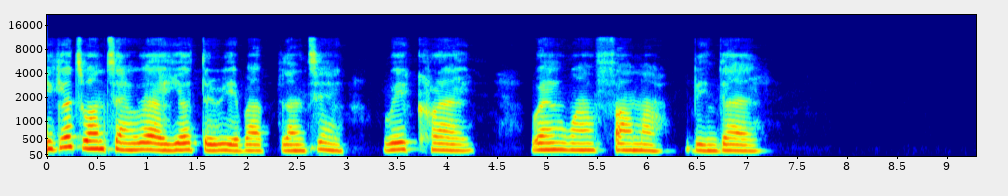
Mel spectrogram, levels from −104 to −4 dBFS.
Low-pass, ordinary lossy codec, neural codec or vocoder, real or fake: none; none; codec, 24 kHz, 6 kbps, HILCodec; fake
